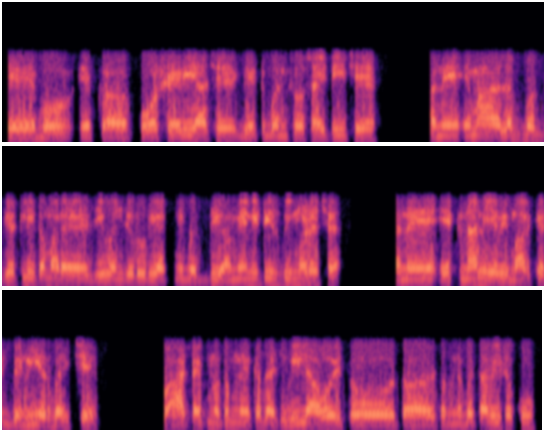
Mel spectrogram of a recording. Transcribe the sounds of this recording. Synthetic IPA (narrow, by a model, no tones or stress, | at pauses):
kebəuekpoʃeɾijat͡ʃʰeɡeʈbənsosaiʈit͡ʃʰe | əneʔːmãləɡ̚bʱəɡ̚d͡ʒeʈlit̪əmaɾed͡ʒiʋənd͡ʒəɾuɾijat̪̚nibəd̪ʱːiəmjuniʈizbʱiməɭet͡ʃʰe | əneːknanieʋimaɾkeʈ̚bʱenijəɾbʱait͡ʃʰe | t̪oaʈaipnõt̪əmnekəd̪at͡ʃʋilaɦojt̪ot̪t̪əmnebət̪aʋiʃəkũ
